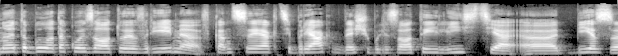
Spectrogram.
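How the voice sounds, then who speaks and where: Her medium-pitched voice moves at a very slow pace as the woman speaks. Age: 30s. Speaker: podcast host. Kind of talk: casual chat. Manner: animated.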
